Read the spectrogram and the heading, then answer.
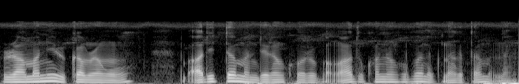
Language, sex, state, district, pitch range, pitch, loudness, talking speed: Garo, male, Meghalaya, North Garo Hills, 100-120 Hz, 115 Hz, -17 LUFS, 115 wpm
